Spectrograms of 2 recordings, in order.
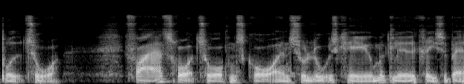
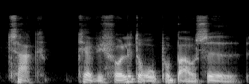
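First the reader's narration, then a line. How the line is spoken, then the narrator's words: Sighing father. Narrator (Danish): sukkede Thor og Frejas far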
